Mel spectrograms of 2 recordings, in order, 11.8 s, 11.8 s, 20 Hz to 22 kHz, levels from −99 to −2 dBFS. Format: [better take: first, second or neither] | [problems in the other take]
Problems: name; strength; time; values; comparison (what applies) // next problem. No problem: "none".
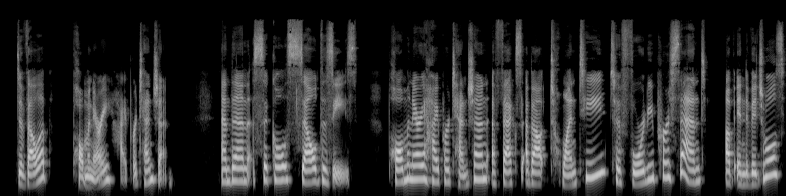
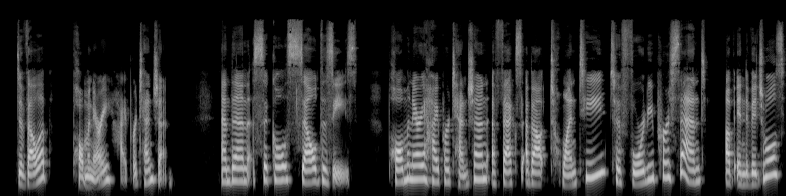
neither | thin; somewhat; fading below 300 Hz; the same in both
